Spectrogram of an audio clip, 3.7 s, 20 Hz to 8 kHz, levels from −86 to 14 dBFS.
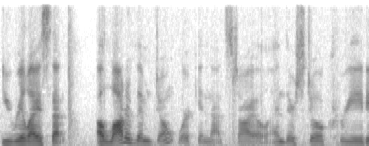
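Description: Comfort noise in place of the background runs from 0.68 to 0.96 s, between "you realize that" and "a lot of them". For about 280 ms the real room background, sitting about 36 dB below the loudest parts, gives way to a flat, featureless hiss about 6 dB different in level. This is likely discontinuous transmission, with the receiver synthesising noise during the pause.

Automatic gain rising begins at 1.55 s, just after "a lot of them", and continues to the end. The input fell by about 11 dB, so the gain control slowly lifted its gain, and speech and background swell together over the following seconds.

Sound dropped by the voice detector occurs at 2.32 to 2.36 s. About 30 ms of speech vanishes into a 40 ms patch of steady noise, likely because the sender's detector mistook the sound for background and stopped sending until it retriggered.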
